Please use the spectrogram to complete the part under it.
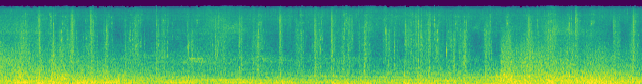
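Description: Heavy boots crunch through snow in quick steps.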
